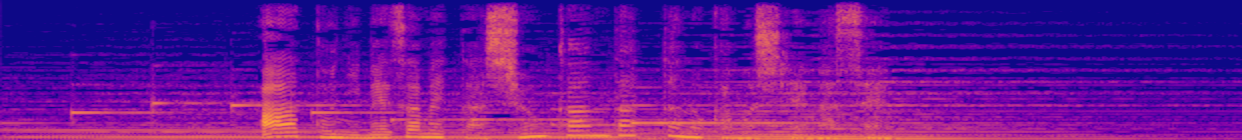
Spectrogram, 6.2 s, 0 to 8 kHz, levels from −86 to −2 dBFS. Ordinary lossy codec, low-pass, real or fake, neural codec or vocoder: none; none; real; none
